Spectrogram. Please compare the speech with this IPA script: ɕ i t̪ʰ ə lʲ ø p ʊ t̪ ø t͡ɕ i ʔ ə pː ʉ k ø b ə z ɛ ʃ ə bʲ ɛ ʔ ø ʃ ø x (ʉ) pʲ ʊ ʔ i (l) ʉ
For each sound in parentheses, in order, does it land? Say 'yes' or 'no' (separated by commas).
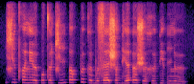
yes, yes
